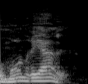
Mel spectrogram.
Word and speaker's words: Montreal: So please tell our listeners all about your exciting trip to Montreal. – Montreal, that's a good pronunciation.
